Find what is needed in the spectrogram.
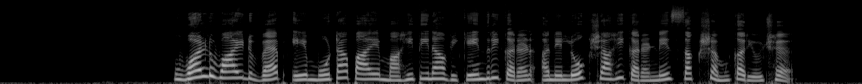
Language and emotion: Gujarati, neutral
